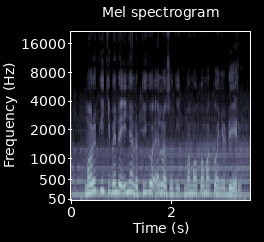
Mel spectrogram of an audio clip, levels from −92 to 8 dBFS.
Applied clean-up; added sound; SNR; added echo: none; Wind instrument, woodwind instrument; 11 dB; none.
